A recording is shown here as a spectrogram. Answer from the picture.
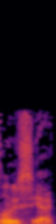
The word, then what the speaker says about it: Lucia: And I keep wanting to say Lucia, but it's Lucia, correct? – Lucia, okay. Mm-hmm. I'm putting the emphasis on the wrong part there.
